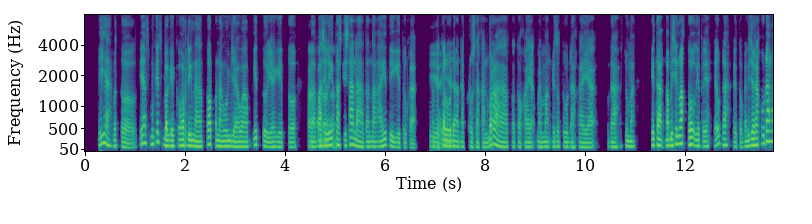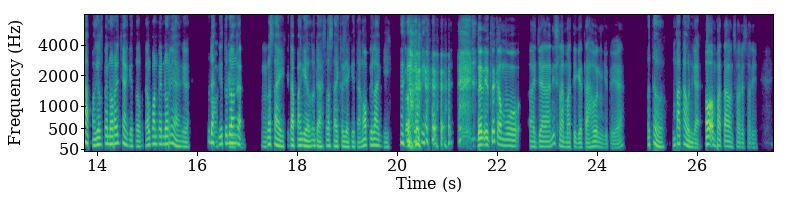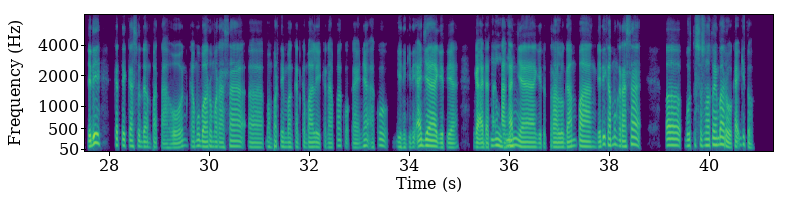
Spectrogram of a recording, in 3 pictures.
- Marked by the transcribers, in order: in English: "IT"; laugh
- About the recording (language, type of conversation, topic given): Indonesian, podcast, Kapan kamu tahu bahwa sudah saatnya keluar dari zona nyaman?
